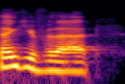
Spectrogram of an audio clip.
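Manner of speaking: sarcastic tone. Retelling what a friend said on the phone: imitating sarcastic thanks. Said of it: "but he's being sarcastic".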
